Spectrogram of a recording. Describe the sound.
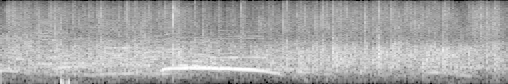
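A church audience claps and applauds steadily in praise to God, a dense wash of many hands, with a faint voice or cheer rising briefly above the clapping.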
